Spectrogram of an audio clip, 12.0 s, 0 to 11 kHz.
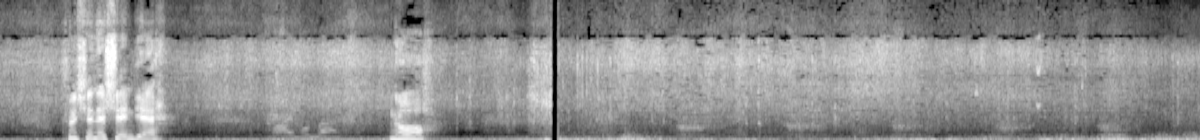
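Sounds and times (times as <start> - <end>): ski and tyre hissing over snow: 0.0 - 12.0
heavy breathing: 1.7 - 2.7, 3.3 - 11.7
wind rumbling on microphone: 1.7 - 12.0.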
